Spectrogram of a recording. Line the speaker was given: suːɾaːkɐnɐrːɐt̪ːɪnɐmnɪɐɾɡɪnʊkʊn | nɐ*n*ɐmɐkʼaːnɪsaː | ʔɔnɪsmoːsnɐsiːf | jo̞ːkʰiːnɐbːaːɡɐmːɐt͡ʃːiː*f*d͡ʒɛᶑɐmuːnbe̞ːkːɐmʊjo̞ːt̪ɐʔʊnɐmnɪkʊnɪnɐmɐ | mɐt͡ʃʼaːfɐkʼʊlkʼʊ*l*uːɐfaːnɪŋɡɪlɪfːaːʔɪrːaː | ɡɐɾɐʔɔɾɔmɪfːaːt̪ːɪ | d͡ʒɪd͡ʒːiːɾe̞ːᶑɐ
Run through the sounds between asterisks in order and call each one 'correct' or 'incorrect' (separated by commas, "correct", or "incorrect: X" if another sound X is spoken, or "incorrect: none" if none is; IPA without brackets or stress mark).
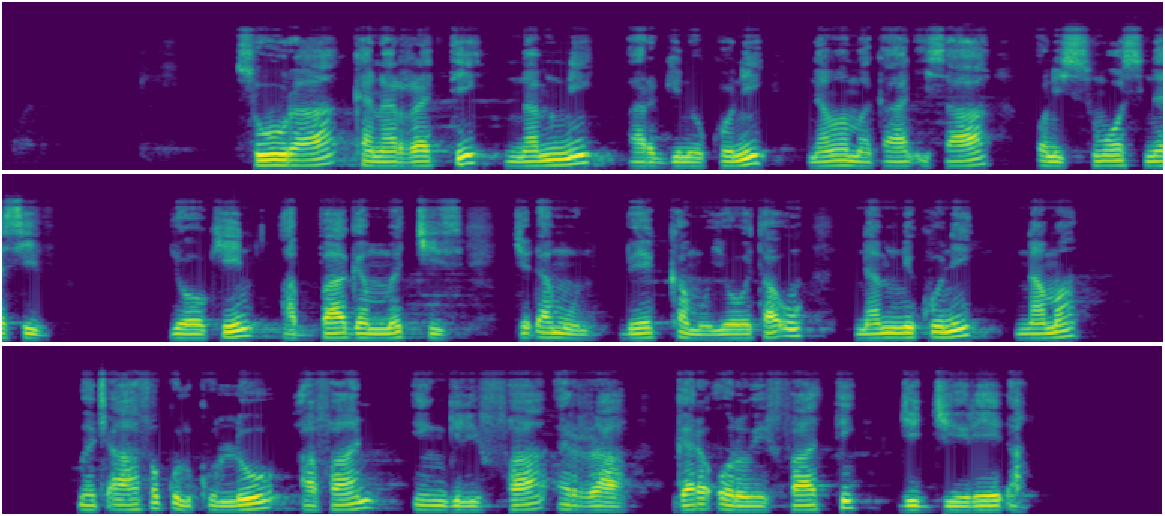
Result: incorrect: m, incorrect: s, incorrect: lː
